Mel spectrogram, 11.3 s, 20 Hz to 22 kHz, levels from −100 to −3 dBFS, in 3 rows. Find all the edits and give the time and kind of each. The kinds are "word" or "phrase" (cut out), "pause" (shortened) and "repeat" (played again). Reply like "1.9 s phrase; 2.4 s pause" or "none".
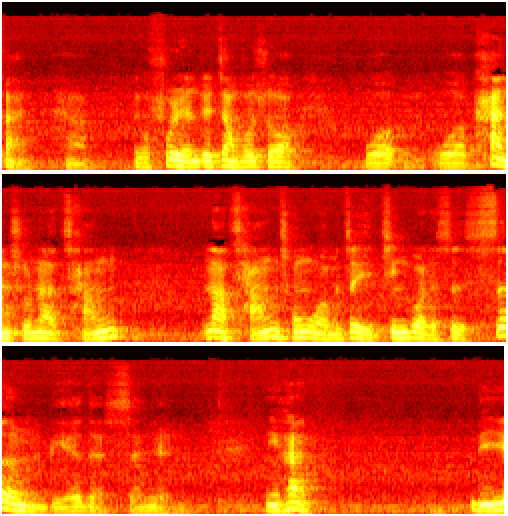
none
